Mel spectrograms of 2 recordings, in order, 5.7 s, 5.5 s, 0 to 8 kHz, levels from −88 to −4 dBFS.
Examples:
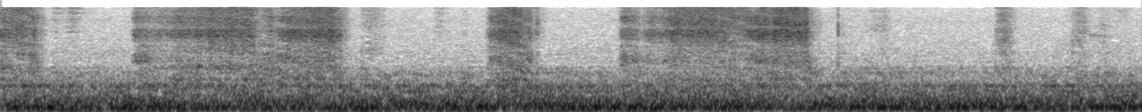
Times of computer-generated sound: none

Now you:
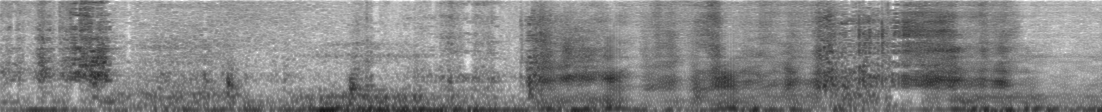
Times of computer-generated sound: 2.7-4.1 (vocoder, Vocos); 4.5-5.5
